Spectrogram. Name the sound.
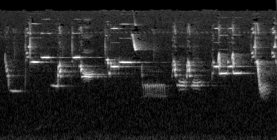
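bird song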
